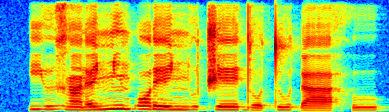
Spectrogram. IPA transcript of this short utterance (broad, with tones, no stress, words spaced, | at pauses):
jɨ˨˦ɣã˨ɾɛ˧ ɲĩ˦bɔ˦ɾeː˧ ɲu˧t͡ʃeː˧do˨ tu˧ɗaː˨ hu˧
